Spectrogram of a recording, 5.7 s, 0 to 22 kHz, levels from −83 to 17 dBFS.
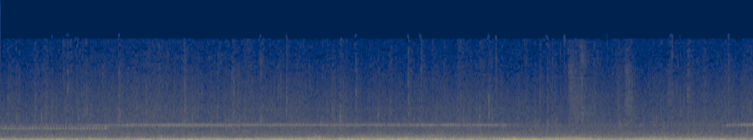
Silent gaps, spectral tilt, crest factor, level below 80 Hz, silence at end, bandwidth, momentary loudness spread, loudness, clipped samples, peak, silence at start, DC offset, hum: none; -7.5 dB/octave; 16 dB; -24 dBFS; 0 s; 13 kHz; 6 LU; -24 LUFS; under 0.1%; -6 dBFS; 0 s; under 0.1%; none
